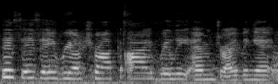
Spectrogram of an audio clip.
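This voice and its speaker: A woman with an American accent giving an emphatic, rehearsed spoken tour as a safari guide and driver. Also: normal speed. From Pennsylvania, United States. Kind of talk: spoken tour commentary to passengers. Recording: distant, noisy recording aboard a rumbling truck.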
